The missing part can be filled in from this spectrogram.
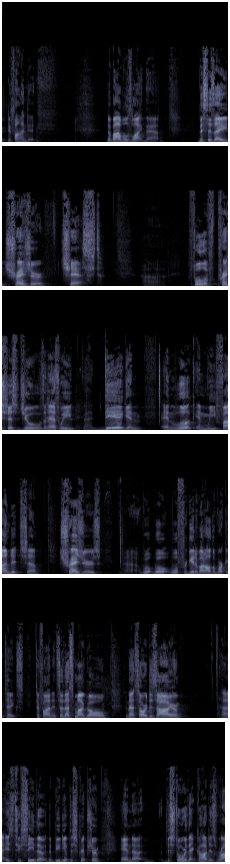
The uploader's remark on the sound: this sermon delivered to Cottondale Baptist Church in Eastman, GA on 9/23/18 during the 11am service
